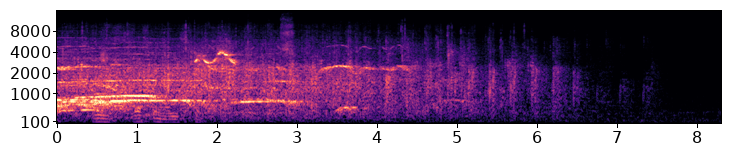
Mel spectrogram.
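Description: Audience applauding, with a few voices cheering over the clapping early on. The applause dies away over the last few seconds.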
